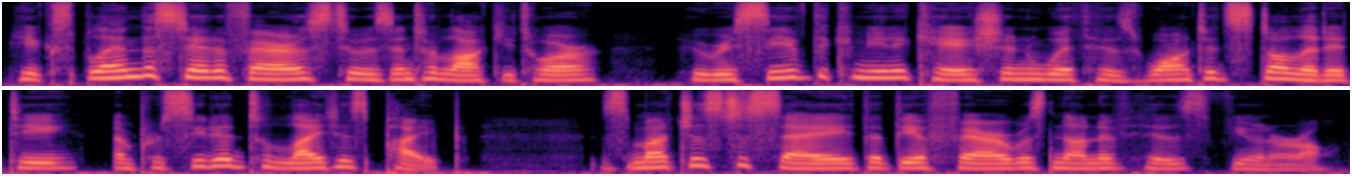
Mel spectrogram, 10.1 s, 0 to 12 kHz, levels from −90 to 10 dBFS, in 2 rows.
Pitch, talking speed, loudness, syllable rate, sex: 185 Hz, 215 wpm, -17 LUFS, 6.5 syllables/s, female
